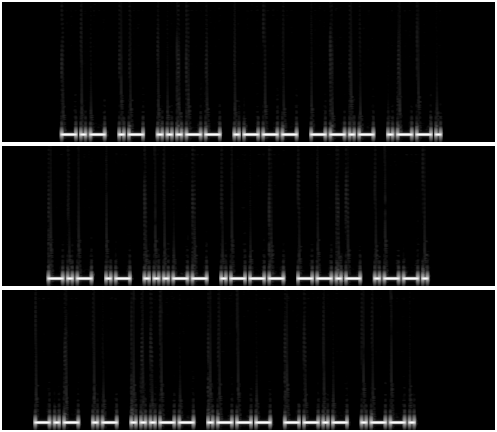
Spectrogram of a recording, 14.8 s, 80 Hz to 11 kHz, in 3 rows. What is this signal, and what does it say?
Morse code, heard as a keyed tone, about 25 wpm, 700 Hz. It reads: KA3JQP KA3JQP KA3JQP
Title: USA Call Signs - 6 Characters - Repeated 3x - 25wpm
